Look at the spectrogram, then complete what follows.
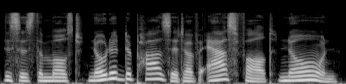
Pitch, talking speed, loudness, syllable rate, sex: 180 Hz, 155 wpm, -15 LUFS, 3.9 syllables/s, female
